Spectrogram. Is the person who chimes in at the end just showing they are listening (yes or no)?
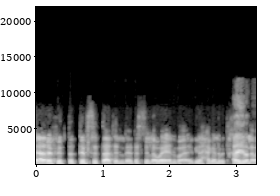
no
